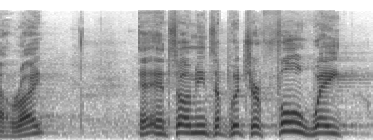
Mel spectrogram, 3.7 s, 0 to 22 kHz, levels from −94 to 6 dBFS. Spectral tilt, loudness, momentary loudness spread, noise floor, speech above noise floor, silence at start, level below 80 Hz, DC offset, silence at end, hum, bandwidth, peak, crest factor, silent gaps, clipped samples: -3 dB/octave; -16 LUFS; 17 LU; -44 dBFS; 27 dB; 0 s; -68 dBFS; under 0.1%; 0.15 s; none; 16.5 kHz; -2 dBFS; 16 dB; none; under 0.1%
